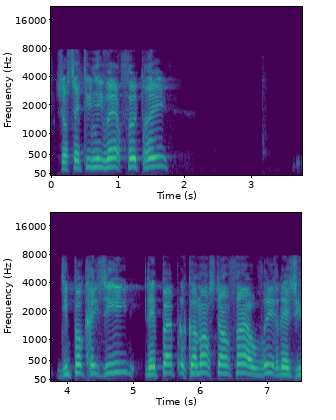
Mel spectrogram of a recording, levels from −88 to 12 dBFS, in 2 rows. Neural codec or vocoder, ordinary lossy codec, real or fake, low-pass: codec, 16 kHz, 16 kbps, FunCodec, trained on LibriTTS, 50 frames a second; none; fake; none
